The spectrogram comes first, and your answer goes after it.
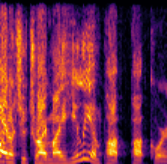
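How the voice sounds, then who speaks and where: A put-on character voice sits at a middle pitch. The recording is very clean, and the background is silent. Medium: read story.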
